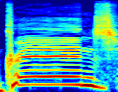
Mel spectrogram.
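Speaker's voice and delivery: high-pitched squeal of disapproval; cringing outcry. Real, not acted. Host reacting to a bad joke, high-pitched cringing. Exclaims in disgust at the special.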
